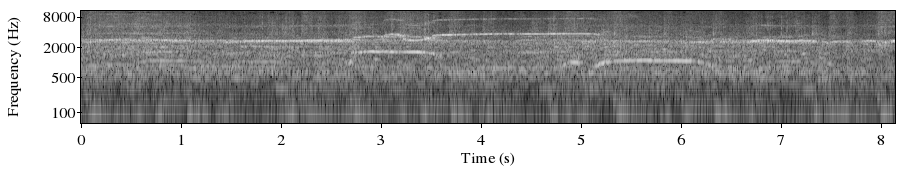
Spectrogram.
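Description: Loud live concert intro music with a heavy, regular bass beat, played over a venue sound system, with the crowd cheering and whooping. A few high held notes slide in and out around the middle.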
